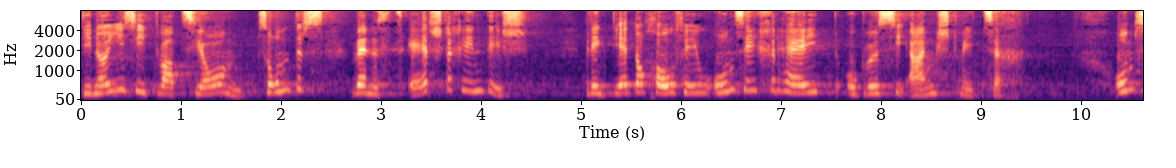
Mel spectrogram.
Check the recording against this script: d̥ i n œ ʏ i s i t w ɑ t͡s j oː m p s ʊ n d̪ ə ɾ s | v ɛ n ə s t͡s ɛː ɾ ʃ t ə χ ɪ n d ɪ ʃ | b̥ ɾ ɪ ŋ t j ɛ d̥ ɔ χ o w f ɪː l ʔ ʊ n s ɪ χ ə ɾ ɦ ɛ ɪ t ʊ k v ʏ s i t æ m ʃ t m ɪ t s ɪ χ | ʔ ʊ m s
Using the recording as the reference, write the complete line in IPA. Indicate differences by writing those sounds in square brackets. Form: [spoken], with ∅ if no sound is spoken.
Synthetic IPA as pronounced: d̥ i n œ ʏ i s i t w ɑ t͡s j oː [n] p s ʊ n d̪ ə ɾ s | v ɛ n ə s t͡s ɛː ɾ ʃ t ə χ ɪ n d ɪ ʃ | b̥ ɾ ɪ ŋ t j ɛ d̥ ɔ χ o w f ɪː l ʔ ʊ n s ɪ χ ə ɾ ɦ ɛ ɪ t ʊ k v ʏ s i [ʔ] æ [ŋ] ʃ t m ɪ t s ɪ χ | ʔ ʊ m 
